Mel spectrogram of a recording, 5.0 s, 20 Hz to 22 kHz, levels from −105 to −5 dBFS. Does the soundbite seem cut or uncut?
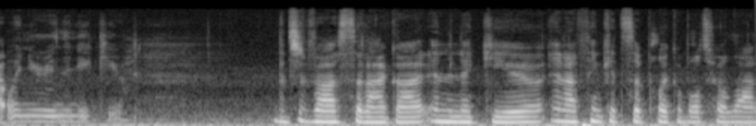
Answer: cut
